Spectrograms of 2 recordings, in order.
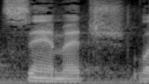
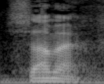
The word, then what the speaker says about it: Samek: Not Samich, like make me a sandwich, but Samek. Let's read the verses under this section.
